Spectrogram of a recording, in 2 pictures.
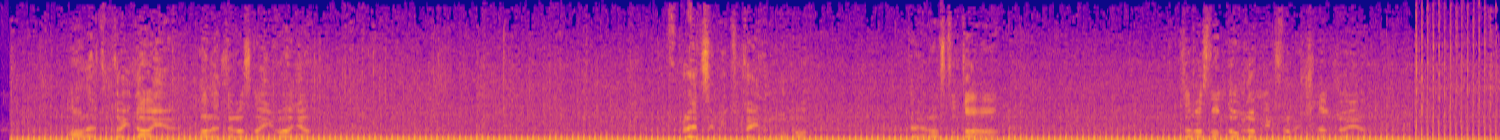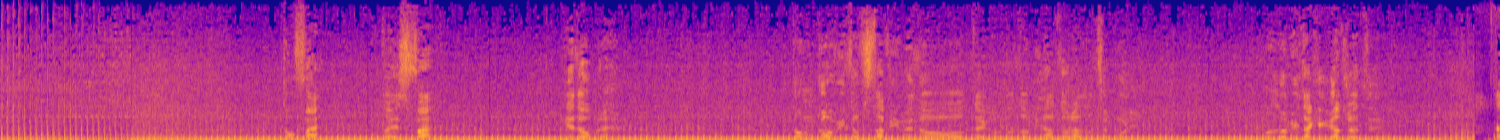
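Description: Dirt bike engine idling steadily through an FMF exhaust; its note briefly changes about halfway through.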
